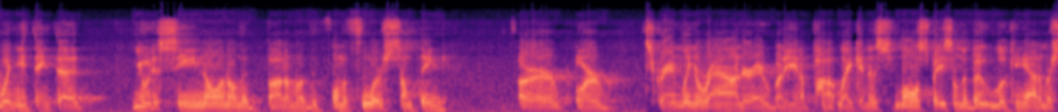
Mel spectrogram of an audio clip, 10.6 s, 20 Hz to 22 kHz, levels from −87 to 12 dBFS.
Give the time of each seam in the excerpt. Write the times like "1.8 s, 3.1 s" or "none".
none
